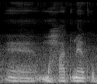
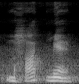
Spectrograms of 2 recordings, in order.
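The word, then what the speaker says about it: माहात्म्य: बहुत से आप में से महात्म को बोलते हुए बोलेंगे महात्म्य नहीं। यह शब्द है महात्म्य। महात आधे त पे कोमा म्यमपी महात्म्यमपी यह शब्द ध्यान रखना है और एक चाव्ययम च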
